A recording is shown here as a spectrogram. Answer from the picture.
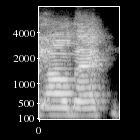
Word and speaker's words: Almac: I'm at Almighty Almac. That's how you say it.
